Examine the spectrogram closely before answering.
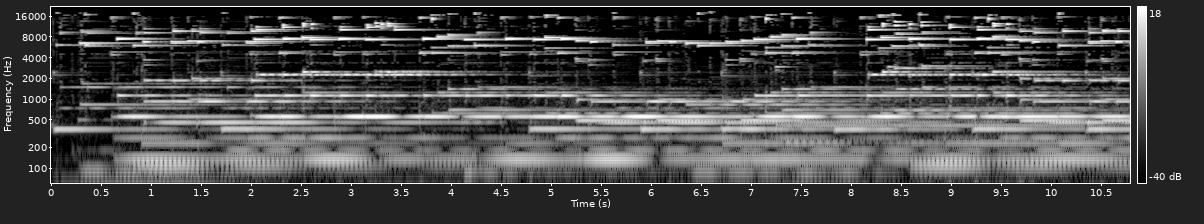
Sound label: Regina, 15inch disc musicbox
